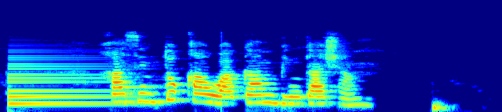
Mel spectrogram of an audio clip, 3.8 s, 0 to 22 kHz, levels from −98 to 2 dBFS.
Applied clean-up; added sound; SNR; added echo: classical method Wiener filter.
